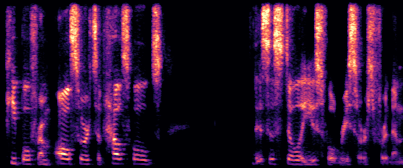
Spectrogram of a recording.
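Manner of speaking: ordinary talk, nothing marked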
